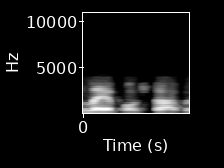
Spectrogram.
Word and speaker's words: Leopoldstadt: i guess the correct pronunciation is a leopoldstadt but Leopoldstadt. Approximating that is acceptable.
